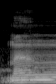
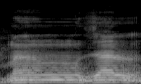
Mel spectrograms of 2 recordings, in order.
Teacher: Hukum bacaannya adalah ikhfa ya. Ini harus disamarkan, mendengung ya, masuk ke setengah hidung.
